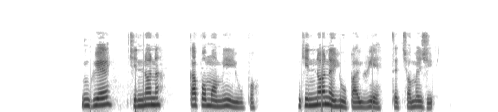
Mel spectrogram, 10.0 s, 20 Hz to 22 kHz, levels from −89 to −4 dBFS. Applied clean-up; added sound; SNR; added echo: neural mask model DeepFilterNet 3.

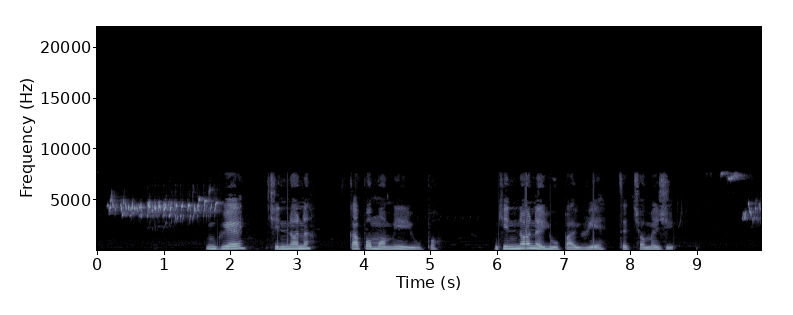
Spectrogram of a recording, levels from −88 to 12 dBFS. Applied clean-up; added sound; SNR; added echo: none; Bird vocalization, bird call, bird song; 10 dB; none.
